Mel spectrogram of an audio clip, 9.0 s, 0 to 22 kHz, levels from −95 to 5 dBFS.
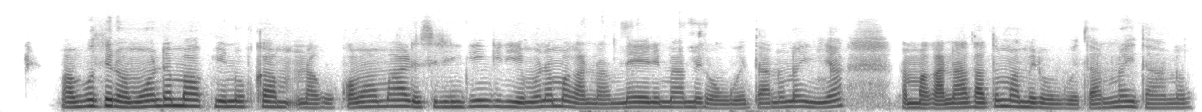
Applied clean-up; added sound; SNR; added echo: neural mask model Resemble Enhance denoiser.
